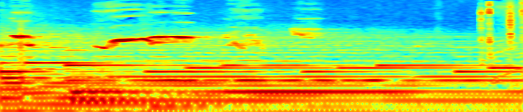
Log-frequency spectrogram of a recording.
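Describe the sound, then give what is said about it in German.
A blackbird's fluty, warbling phrases rise and fall briefly, partly masked by a loud, steady droning hum that fills the whole recording. “Die Amsel.”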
